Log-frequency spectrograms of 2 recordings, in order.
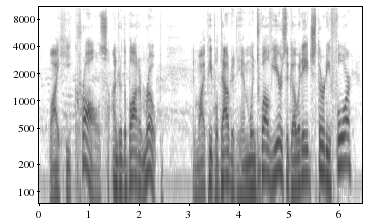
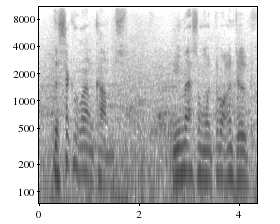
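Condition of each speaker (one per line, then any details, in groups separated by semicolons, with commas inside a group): No condition
Cerebral palsy; birth brain injury, affects motor skills; needs help walking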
